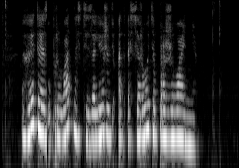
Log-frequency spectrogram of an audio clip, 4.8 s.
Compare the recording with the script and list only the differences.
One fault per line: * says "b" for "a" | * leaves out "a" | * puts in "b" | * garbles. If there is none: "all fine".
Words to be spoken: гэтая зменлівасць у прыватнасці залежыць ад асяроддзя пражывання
* leaves out "зменлівасць"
